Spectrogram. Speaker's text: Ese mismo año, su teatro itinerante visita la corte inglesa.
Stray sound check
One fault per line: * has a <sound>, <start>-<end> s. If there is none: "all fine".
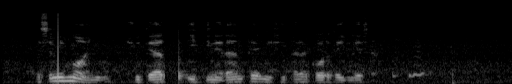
* has a dropout, 1.6-1.8 s
* has a laugh, 3.9-4.4 s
